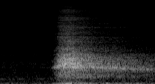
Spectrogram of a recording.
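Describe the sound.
A single deep breath drawn by a person, a soft airy rush that starts abruptly after a brief silence and tapers off slowly, fairly faint and heard alone.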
